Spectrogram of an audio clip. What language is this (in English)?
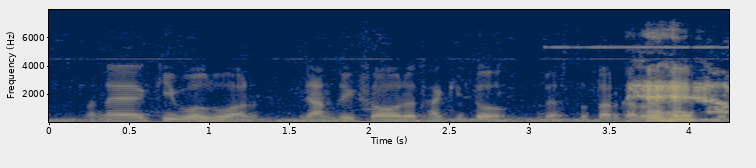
Bangla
